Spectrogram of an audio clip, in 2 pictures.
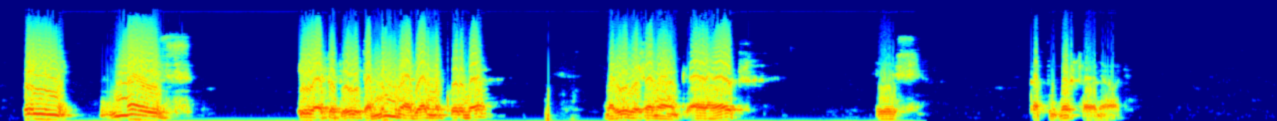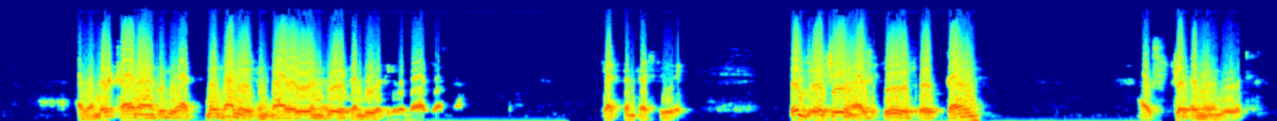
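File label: dialect collection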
